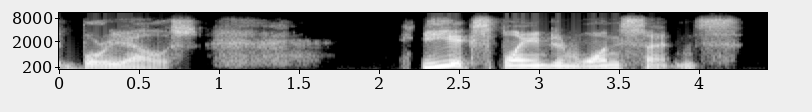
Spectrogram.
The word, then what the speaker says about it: Borealis: All right, so that conversation, that sentence right there, that I said his name wrong, it's Borealis.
